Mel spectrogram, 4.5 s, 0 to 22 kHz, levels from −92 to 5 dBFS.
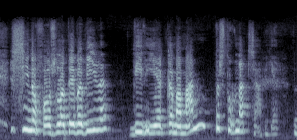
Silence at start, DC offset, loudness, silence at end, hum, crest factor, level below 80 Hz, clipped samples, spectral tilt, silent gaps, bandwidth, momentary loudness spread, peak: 0 s; under 0.1%; -13 LUFS; 0 s; none; 14 dB; -56 dBFS; under 0.1%; -4.5 dB/octave; none; 12 kHz; 9 LU; 0 dBFS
